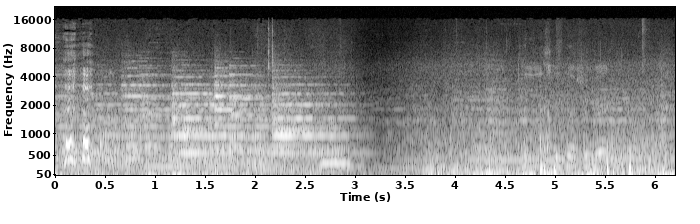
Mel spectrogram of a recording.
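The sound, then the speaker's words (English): Church bells in Rome ring out at noon with overlapping, resonant strikes for a few seconds, then fade as voices and outdoor bustle take over, with faint clip-clopping hooves in the mix. “So, want to talk about these bells? Is it noon? A thousand bells at noon, as they say.”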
